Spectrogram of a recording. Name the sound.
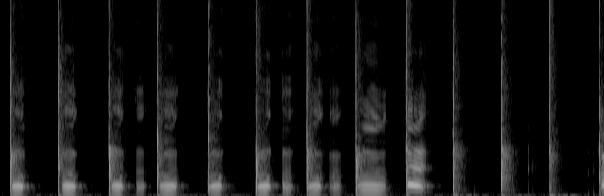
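hand clapping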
